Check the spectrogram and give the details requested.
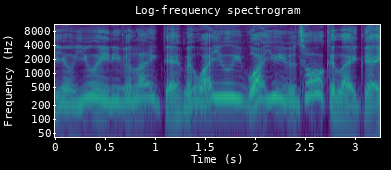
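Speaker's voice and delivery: very high-pitched mock disbelief; squeaky-high retold protest; imitating a challenger. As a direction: imitate a friend calling his bluff. Acted bystander challenging the barber.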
